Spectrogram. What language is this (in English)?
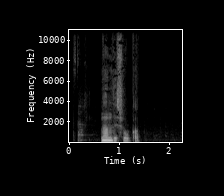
Japanese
